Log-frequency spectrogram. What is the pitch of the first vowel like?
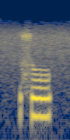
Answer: low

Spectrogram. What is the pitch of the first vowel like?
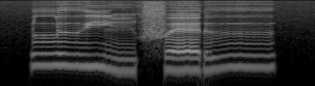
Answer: high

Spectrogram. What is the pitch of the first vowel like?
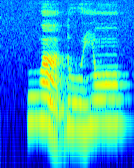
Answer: falling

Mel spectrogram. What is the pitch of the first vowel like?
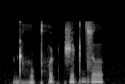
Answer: rising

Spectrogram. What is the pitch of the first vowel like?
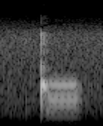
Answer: low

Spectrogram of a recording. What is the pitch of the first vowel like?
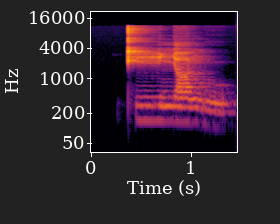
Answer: high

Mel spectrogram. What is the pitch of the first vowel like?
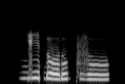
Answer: high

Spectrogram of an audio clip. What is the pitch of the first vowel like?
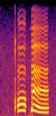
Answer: high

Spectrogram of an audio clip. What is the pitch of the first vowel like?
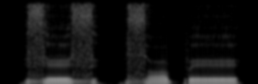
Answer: high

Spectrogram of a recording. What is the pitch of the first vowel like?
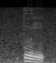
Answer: falling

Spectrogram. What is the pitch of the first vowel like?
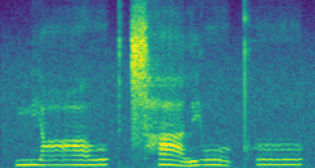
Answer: high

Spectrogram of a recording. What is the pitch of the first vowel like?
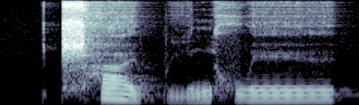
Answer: falling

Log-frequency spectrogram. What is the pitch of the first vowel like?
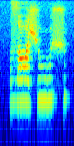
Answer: high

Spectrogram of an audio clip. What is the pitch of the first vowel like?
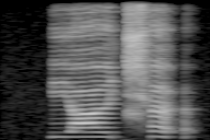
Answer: high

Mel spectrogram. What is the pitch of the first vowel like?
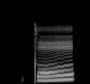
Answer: rising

